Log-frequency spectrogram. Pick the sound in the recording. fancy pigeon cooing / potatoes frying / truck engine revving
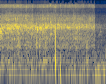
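potatoes frying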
